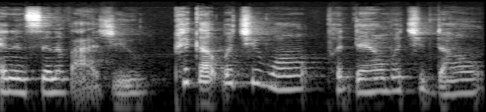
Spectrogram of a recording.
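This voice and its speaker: Speaking at a fairly slow pace, a woman with medium pitch has a dark, mellow tone and vocal fry. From US South, North Carolina. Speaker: pilates instructor. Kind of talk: interview conversation.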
